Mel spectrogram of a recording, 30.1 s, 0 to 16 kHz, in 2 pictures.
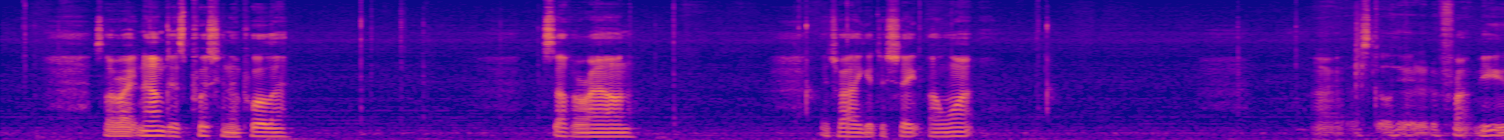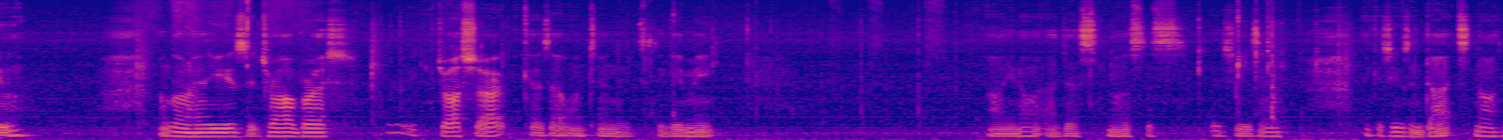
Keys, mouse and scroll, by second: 0.7 middle click, 2.7 right click, 4.4 click, 5.6 click, 6.8 middle click, 8.6 click, 9.6 middle click, 13.9 KP_1, 17.7 click, 20.2 [, 21.6 f, 23.4 click, 23.8 click, 24.3 click, 28.1 n.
